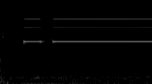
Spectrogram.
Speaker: so when i touch the shield over here i should be okay and hopefully you can hear that beeping letting me know that that solder is good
